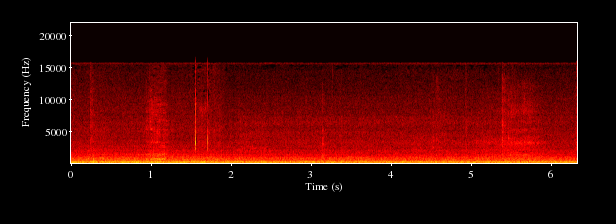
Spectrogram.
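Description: A car engine idling close by, a steady low rumble with a few faint clicks.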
